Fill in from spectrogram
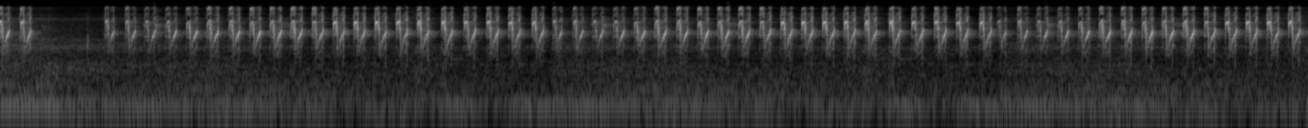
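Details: Lively Sunda warbler (ciblek gunung) song, used as a lure for wild birds: a fast, steady stream of high, sharp chirps, each a bright downward-sliding note, repeated a little over twice per second almost without a break.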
